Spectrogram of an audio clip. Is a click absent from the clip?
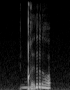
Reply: no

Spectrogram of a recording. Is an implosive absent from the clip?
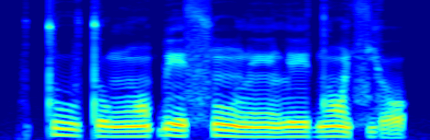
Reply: no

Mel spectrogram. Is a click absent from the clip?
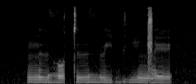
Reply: no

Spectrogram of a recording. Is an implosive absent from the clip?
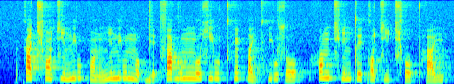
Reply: yes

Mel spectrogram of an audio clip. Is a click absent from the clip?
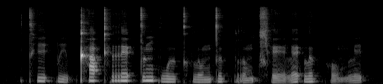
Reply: yes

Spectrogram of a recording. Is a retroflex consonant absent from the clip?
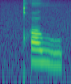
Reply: yes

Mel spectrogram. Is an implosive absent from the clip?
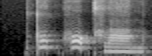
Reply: yes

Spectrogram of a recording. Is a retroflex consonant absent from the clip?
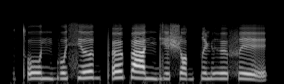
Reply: no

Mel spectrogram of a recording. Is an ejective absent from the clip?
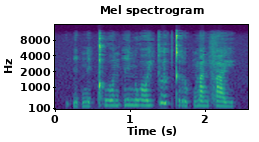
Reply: yes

